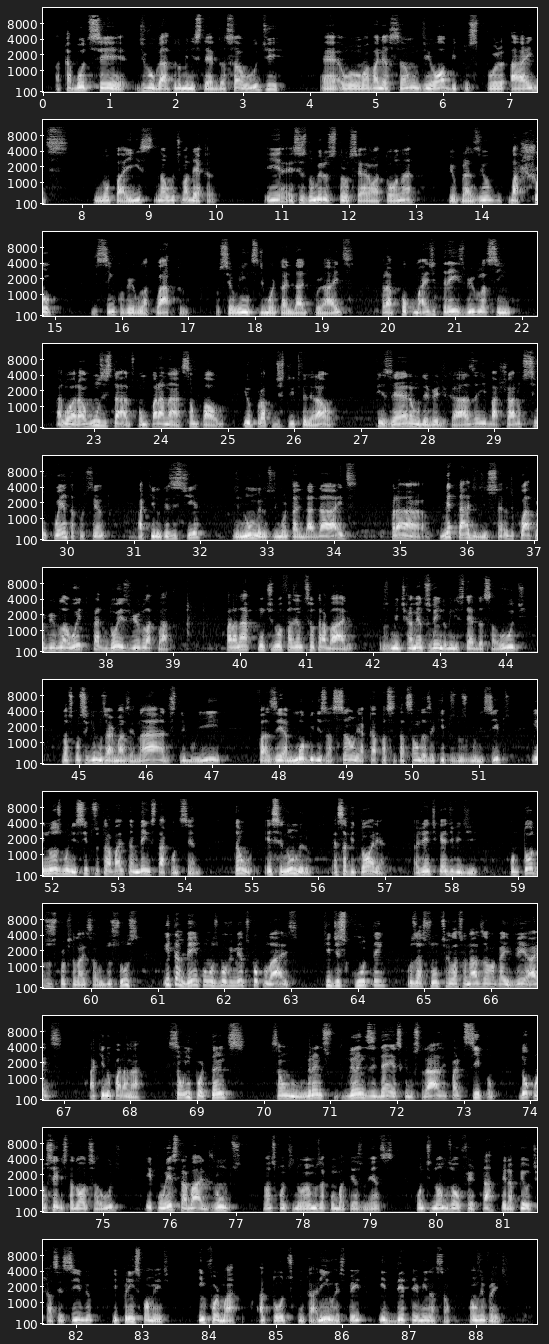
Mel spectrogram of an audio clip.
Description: Sonora do secretário da Saúde, Beto Preto, sobre o Paraná ter uma das melhores coberturas na rede de atenção à Aids do Brasil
